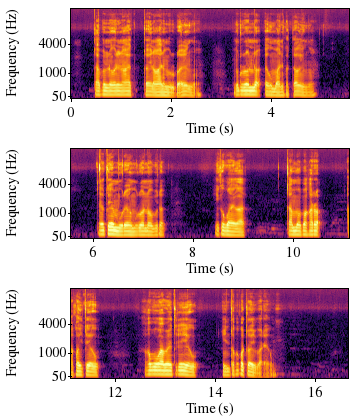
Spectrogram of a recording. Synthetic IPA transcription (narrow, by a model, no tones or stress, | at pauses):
tapininoɡoɾenaatojnaɣanomuɾuɾoeŋo̰ | muɾuɾonoʔeumanikotoiŋo | ewtemuɾeumuɾuonoβiɾo | ikoβaeɡa | tamopakaɾo̞ | a̰ko̞jtew | akoβowaβeɾetiɾejew | into̞kokotojβa̰ɾḛw̰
